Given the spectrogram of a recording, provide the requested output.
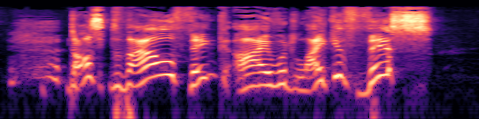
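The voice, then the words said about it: Overwrought Shakespearean British accent. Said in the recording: “overwrought British accent ... Some Shakespearean-ass bullshit ... that voice”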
